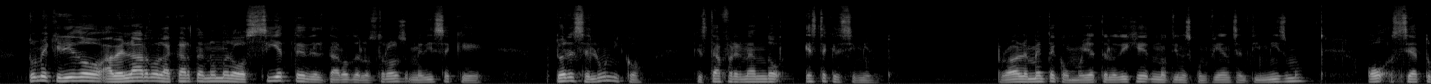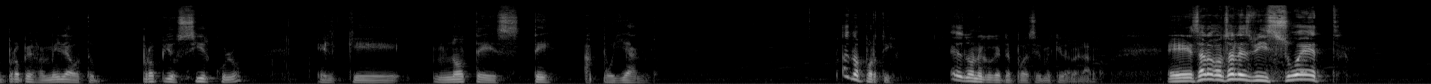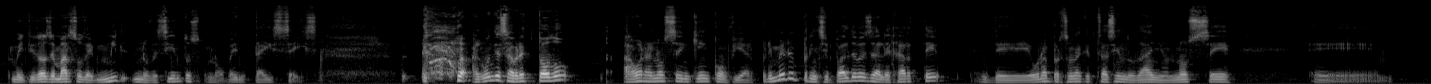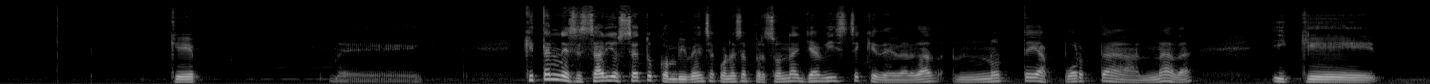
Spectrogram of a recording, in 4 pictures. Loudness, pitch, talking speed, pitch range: -30 LUFS, 125 Hz, 130 wpm, 110-150 Hz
